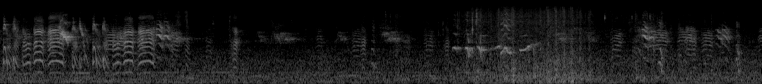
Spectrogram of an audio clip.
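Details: A male Guinea turaco feeds its chick of about three weeks, 11 August 2019, Panasonic HDC-SD60; rapid harsh, rich chevron-shaped notes repeat quickly at first, then fainter squeaky rising calls follow after a lull.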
